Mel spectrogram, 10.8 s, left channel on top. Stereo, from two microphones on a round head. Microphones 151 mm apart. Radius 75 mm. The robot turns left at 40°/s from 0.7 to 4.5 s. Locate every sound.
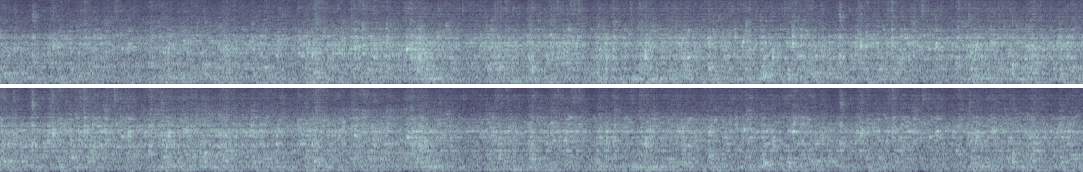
0.0 s running water: 95° right, 0.7 m; by 10.8 s 110° left, 0.7 m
